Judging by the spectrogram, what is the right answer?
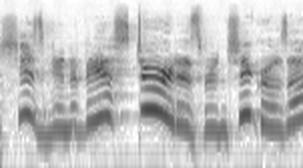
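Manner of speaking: high, loud, laughing, mocking singsong.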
